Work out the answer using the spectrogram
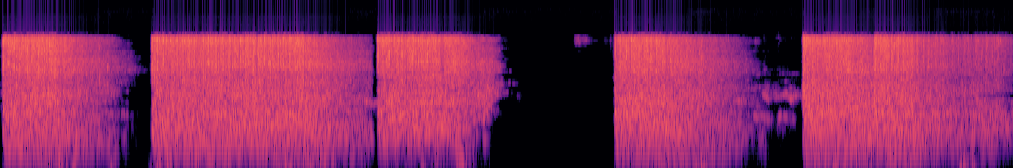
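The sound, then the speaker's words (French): Heavy machine-gun fire rattles beside an armoured car, from the automatic rifles of Katangese gendarmes, in several long, loud, dense bursts with short gaps and one longer silence between them. “Devant nous, l'auto blindée et les fusils mitrailleurs des gendarmes katangais.”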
